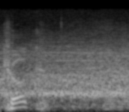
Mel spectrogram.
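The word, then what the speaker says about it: Koch: It's spelled K-O-C-H, but pronounced Cook.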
